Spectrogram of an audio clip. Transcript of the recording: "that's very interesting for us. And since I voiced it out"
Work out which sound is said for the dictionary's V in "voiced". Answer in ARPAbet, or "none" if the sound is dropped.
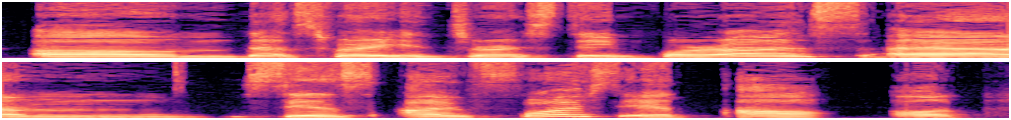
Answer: F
